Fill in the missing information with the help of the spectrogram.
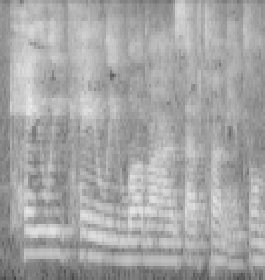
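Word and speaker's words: lama (לָמָה): The Hebrew, lamed mem hey. Pronounce that lama.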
